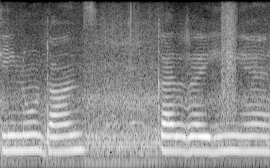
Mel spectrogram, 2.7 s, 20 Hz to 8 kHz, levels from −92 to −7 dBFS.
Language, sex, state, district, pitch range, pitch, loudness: Hindi, female, Uttar Pradesh, Gorakhpur, 225-235 Hz, 230 Hz, -15 LUFS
